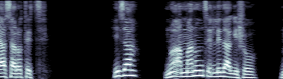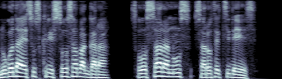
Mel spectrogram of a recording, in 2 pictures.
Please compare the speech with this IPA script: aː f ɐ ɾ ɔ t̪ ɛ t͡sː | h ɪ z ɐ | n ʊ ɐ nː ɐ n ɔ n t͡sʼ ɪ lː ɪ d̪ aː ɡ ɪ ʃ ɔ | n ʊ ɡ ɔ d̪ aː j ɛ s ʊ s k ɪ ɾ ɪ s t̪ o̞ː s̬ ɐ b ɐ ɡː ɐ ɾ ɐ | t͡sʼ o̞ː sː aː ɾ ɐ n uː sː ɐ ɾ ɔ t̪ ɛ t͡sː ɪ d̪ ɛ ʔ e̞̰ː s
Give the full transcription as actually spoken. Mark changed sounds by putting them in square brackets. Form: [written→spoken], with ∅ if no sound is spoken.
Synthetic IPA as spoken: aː [f→s] ɐ ɾ ɔ t̪ ɛ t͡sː | h ɪ z ɐ | n ʊ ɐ [nː→mː] ɐ n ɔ n t͡sʼ ɪ lː ɪ d̪ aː ɡ ɪ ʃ ɔ | n ʊ ɡ ɔ d̪ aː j ɛ s ʊ s k ɪ ɾ ɪ s t̪ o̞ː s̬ ɐ b ɐ ɡː ɐ ɾ ɐ | t͡sʼ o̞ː sː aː ɾ ɐ n uː sː ɐ ɾ ɔ t̪ ɛ t͡sː ɪ d̪ ɛ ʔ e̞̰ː s

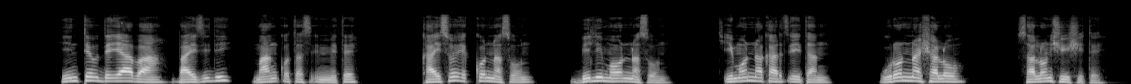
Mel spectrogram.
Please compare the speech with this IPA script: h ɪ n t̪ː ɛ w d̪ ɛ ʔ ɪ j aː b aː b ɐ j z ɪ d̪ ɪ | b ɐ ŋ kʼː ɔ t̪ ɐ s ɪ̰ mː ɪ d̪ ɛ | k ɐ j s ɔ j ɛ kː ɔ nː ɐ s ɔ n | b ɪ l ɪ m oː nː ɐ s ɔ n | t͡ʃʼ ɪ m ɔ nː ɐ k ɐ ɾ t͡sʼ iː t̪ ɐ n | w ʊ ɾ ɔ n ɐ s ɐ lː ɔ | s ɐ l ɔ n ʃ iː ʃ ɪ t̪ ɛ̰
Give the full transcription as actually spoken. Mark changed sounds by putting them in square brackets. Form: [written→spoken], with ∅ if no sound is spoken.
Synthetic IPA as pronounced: h ɪ n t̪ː ɛ w d̪ ɛ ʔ ɪ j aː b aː b ɐ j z ɪ d̪ ɪ | [b→m] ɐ ŋ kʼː ɔ t̪ ɐ s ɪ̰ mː ɪ [d̪→t̪] ɛ | k ɐ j s ɔ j ɛ kː ɔ nː ɐ s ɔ n | b ɪ l ɪ m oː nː ɐ s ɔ n | t͡ʃʼ ɪ m ɔ nː ɐ k ɐ ɾ t͡sʼ iː t̪ ɐ n | w ʊ ɾ ɔ [n→nː] ɐ [s→ʃ] ɐ [lː→l] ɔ | s ɐ l ɔ n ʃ iː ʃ ɪ t̪ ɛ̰

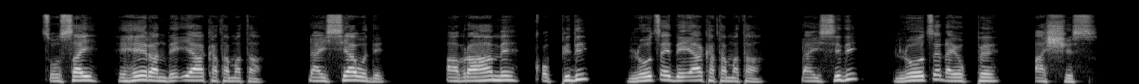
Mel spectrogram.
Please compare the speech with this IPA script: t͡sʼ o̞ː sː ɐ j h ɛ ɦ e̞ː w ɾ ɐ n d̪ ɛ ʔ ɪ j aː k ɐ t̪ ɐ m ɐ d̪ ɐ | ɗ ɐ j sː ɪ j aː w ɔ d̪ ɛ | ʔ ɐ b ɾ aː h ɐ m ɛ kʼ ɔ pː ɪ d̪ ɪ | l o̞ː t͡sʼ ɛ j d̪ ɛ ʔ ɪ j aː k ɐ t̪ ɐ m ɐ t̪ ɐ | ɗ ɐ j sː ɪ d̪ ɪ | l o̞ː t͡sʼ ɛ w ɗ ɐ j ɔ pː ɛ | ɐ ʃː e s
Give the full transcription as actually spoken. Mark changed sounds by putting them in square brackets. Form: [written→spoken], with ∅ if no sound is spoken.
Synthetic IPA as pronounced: t͡sʼ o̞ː sː ɐ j h ɛ ɦ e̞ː [w→∅] ɾ ɐ n d̪ ɛ ʔ ɪ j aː k ɐ t̪ ɐ m ɐ [d̪→t̪] ɐ | ɗ ɐ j sː ɪ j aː w ɔ d̪ ɛ | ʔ ɐ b ɾ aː h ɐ m ɛ kʼ ɔ pː ɪ d̪ ɪ | l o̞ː t͡sʼ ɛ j d̪ ɛ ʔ ɪ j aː k ɐ t̪ ɐ m ɐ t̪ ɐ | ɗ ɐ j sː ɪ d̪ ɪ | l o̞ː t͡sʼ ɛ [w→∅] ɗ ɐ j ɔ pː ɛ | ɐ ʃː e s

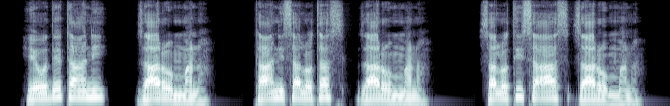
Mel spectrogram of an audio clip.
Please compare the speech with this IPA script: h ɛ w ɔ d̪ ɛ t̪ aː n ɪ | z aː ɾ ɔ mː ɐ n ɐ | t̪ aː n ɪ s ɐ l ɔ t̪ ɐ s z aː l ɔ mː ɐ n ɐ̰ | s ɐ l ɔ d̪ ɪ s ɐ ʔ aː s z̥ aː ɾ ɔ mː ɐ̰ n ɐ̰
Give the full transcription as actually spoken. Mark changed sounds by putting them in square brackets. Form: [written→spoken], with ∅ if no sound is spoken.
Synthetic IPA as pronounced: h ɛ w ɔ d̪ ɛ t̪ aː n ɪ | z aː ɾ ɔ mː ɐ n ɐ | t̪ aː n ɪ s ɐ l ɔ t̪ ɐ s z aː [l→ɾ] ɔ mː ɐ n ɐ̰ | s ɐ l ɔ [d̪→t̪] ɪ s ɐ ʔ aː s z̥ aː ɾ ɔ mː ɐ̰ n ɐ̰

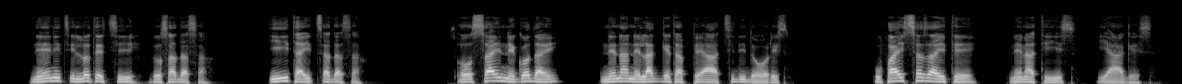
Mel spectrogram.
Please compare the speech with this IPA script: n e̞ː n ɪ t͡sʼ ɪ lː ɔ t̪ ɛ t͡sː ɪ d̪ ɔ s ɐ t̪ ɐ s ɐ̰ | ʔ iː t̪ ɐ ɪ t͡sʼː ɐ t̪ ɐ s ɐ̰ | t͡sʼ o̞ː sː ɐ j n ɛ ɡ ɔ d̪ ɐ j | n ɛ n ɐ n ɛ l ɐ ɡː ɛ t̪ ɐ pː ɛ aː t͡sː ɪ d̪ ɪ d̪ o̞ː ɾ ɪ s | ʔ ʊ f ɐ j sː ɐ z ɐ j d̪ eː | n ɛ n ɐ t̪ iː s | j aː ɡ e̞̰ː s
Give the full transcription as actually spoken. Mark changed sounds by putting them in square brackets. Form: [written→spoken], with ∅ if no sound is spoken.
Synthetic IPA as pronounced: n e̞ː n ɪ t͡sʼ ɪ lː ɔ t̪ ɛ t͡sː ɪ d̪ ɔ s ɐ [t̪→d̪] ɐ s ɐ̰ | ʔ iː t̪ ɐ ɪ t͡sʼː ɐ [t̪→d̪] ɐ s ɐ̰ | t͡sʼ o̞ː sː ɐ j n ɛ ɡ ɔ d̪ ɐ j | n ɛ n ɐ n ɛ l ɐ ɡː ɛ t̪ ɐ pː ɛ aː t͡sː ɪ d̪ ɪ d̪ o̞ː ɾ ɪ s | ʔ ʊ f ɐ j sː ɐ z ɐ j [d̪→t̪] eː | n ɛ n ɐ t̪ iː s | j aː ɡ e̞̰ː s

